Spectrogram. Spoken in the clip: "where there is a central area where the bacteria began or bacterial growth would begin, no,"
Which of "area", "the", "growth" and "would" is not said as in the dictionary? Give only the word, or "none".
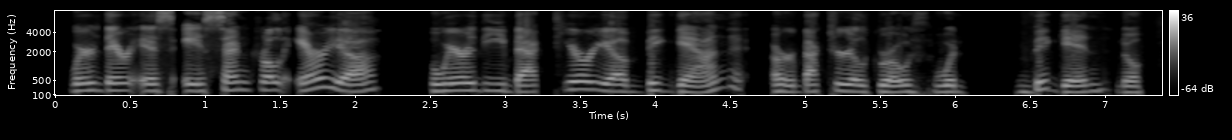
none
